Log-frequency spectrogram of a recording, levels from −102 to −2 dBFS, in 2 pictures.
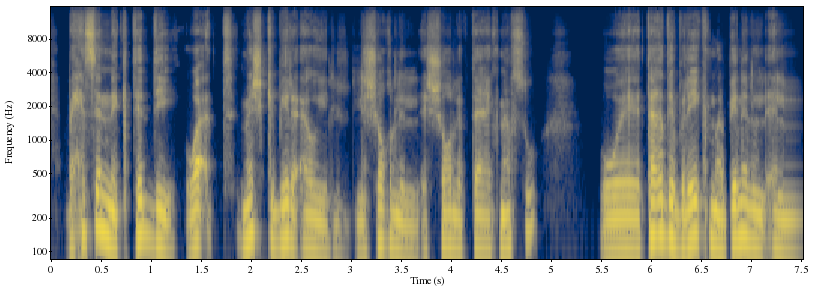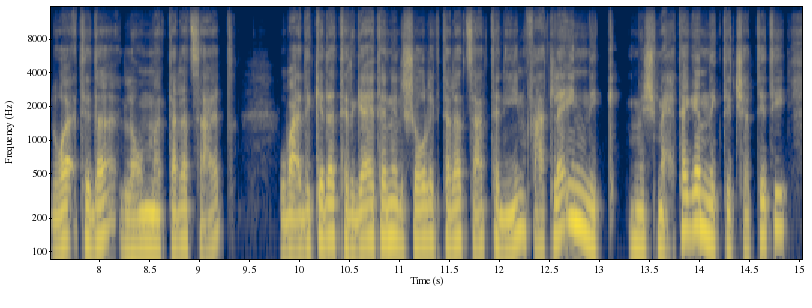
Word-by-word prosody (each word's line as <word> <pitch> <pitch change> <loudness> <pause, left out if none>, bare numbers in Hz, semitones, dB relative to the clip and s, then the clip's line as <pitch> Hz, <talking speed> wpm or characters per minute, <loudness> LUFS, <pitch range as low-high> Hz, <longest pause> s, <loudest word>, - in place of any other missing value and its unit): بحيث 145 +3 +2
إنِّك 135 -10 +4
تدِّي 125 -8 +1
وقت - - +1
مش 135 +4 +2
كبير 120 -1 0
أوي 100 -4 -2 0.3
لشُغل 110 +4 -1
ال 85 -2 -8
الشُغل 110 +3 -1
بتاعِك 105 +1 -4
نَفسه 120 - -3 0.6
وتاخدي 105 +8 +3
break 125 +5 +2
ما 115 -4 +3
بين 130 +2 +5
ال 120 -5 +1
الوقت 100 +5 -1
ده 130 +5 0
اللي 105 -2 -4
هم 110 +2 +3
3 115 +3 -3
ساعات - - -7 0.5
وبعد 100 +2 0
كده 130 +4 +1
ترجعي 120 -1 0
تاني 135 +1 +1
لشُغلِك 125 +1 -1
3 125 +2 -2
ساعات 125 -1 -5
تانيين، 110 +9 0
فهتلاقي 140 - -1
إنِّك 135 -11 +2
مش 115 0 -2
محتاجة 160 - +1
إنِّك 140 -7 +2
تتشتِّتي 140 +10 -4
120 Hz, 150 wpm, -22 LUFS, 105-135 Hz, 0.6 s, بين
